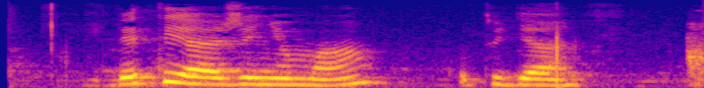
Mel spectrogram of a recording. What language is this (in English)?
Kinyarwanda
